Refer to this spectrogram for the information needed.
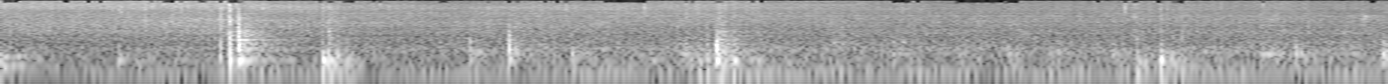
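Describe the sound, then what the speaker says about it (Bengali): Potatoes frying in oil in a pan, a soft steady sizzle broken by several sharp clinks and scrapes of stirring, close and fairly quiet throughout. "আলুগুলো এইভাবে একটু লালচে করে ভেজে তুলে নিচ্ছি।"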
